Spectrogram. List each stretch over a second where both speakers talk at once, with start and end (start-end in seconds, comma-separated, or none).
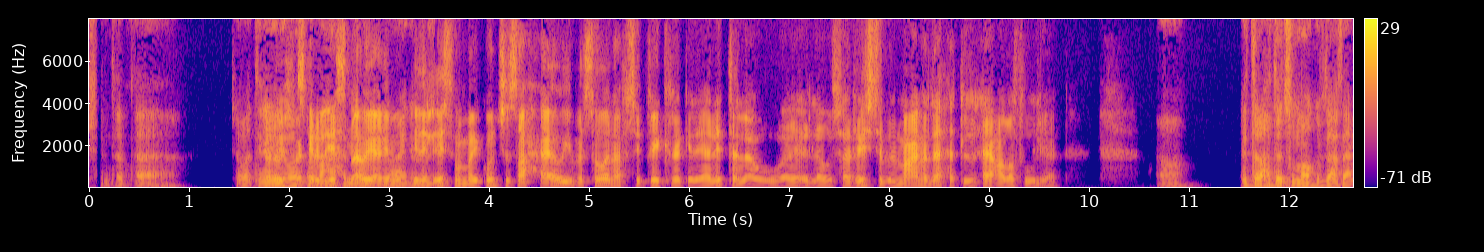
1.5-3.6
